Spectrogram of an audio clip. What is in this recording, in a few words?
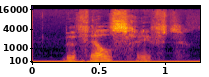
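"bevelschrift", Dutch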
